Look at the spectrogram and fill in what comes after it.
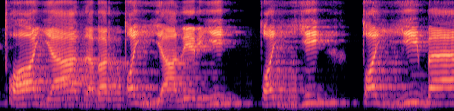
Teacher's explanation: یہاں پر طا ہے، طا کو یا مشدد کے ساتھ ملا کر ادا کریں گے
